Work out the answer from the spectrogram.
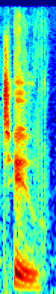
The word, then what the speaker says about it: Tieu: How do you say his name? It's two. Two?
